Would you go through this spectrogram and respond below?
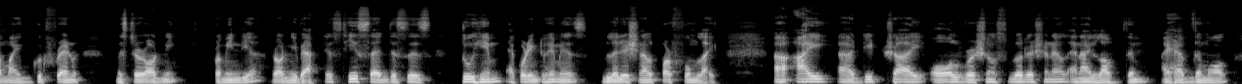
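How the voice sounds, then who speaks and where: Man, from Bangladesh, rambling casual chat, mellow tone, dry close sound. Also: lowish voice, no echo. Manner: rambling, chatty, laughs between points; frequent fillers. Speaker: fragrance reviewer. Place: home in Dhaka.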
